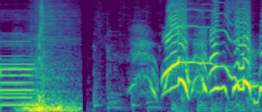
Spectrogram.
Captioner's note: warning: Loud screams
